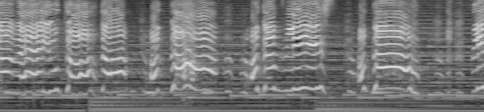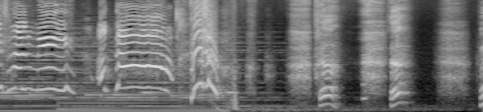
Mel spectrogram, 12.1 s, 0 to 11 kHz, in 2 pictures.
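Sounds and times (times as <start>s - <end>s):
woman gasping breaths: 9.0s - 12.0s.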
